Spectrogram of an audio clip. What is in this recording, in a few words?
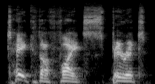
Voices Phrase Hi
